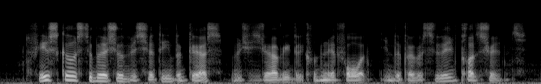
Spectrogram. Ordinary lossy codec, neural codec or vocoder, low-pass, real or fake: none; autoencoder, 22.05 kHz, a latent of 192 numbers a frame, VITS, trained on many speakers; 7.2 kHz; fake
